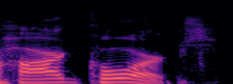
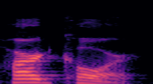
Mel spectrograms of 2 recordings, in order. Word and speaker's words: Hard Corps: Did you say corpse? Did I say corors? Contra hardcore. Okay. Sorry. The PS is silent. All right. It's not a corpse.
